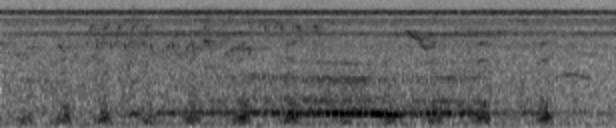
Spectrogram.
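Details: In Costa Rica's forest, a clan of howler monkeys roars to defend its territory: deep, guttural pulses three to four times a second, swelling mid-clip, over a faint steady high insect hum; such calls carry several kilometres.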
